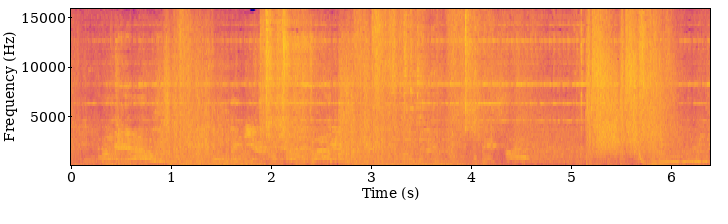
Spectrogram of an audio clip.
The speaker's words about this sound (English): On the next floor, they find Julian shooting at more coppers.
